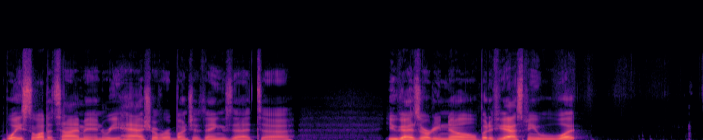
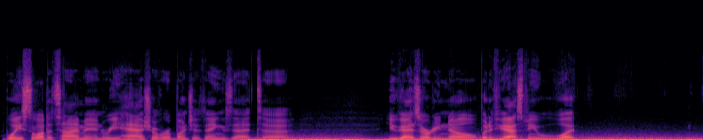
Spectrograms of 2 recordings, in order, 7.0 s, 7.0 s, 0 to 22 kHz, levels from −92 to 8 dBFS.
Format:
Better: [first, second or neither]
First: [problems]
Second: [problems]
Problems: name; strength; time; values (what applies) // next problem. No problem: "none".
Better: first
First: none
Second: low rumble; loud; from 2.5 s on; 10 dB below the speech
